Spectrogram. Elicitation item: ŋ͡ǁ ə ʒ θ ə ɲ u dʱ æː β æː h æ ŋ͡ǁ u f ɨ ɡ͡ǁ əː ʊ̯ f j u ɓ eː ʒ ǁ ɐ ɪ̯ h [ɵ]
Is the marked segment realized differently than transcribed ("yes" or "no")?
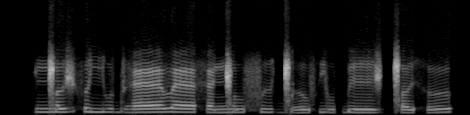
no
